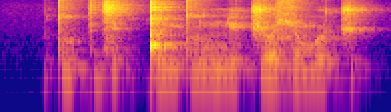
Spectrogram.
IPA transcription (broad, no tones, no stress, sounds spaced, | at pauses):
tʷ e k d͡z e k ǃ ʊ ɲ tʷ ɤ l ɲ e t͡ʃ ɤ ɮ ʊ m ʊ t͡ʃ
